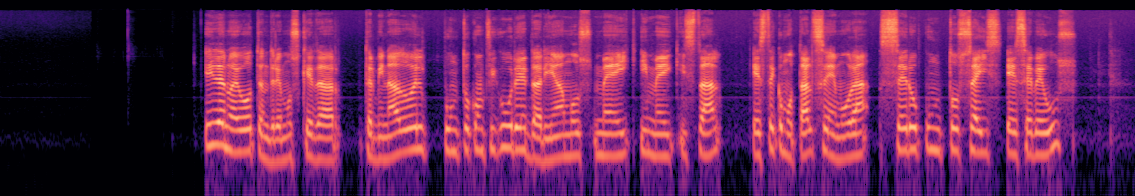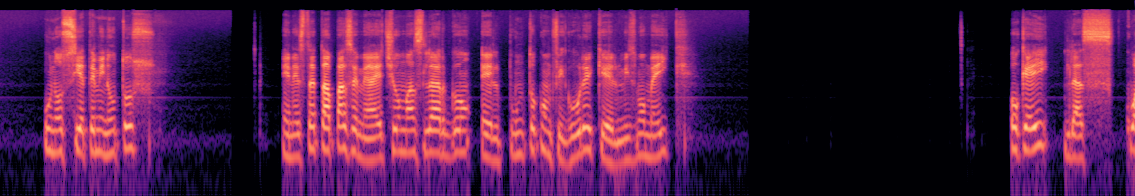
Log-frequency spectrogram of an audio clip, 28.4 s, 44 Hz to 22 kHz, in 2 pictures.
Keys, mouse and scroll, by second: 2.3-3.6 scroll up 1, 3.6-4.1 scroll up 1, 4.1-5.1 scroll down 1, 5.1-6.1 scroll up 1, 6.1-7.9 scroll down 2, 7.9-11.3 scroll up 2, 11.3-13.4 drag.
